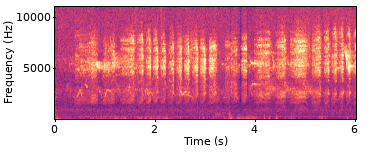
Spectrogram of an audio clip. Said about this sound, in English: Solitary Vireo number 6. Scolding a bird, possibly near the nest.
